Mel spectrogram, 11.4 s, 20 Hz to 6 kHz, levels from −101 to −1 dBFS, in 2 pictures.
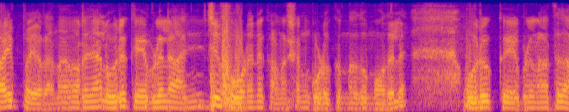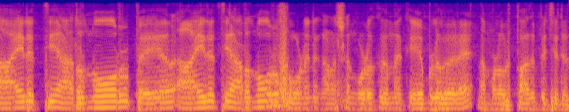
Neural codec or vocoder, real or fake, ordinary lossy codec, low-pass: vocoder, 24 kHz, 100 mel bands, Vocos; fake; none; 5.4 kHz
